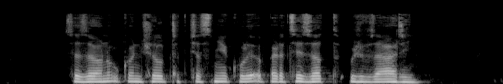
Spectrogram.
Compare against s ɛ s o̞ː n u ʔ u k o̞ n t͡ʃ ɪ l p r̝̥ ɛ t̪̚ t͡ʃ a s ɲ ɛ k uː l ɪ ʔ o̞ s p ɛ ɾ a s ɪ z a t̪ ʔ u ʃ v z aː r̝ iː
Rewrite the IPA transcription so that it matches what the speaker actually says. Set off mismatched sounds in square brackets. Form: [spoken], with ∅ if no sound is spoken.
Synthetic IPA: s ɛ [z] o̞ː n u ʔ u k o̞ n t͡ʃ ɪ l p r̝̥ ɛ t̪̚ t͡ʃ a s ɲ ɛ k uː l ɪ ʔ o̞ [∅] p ɛ ɾ a [t͡s] ɪ z a t̪ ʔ u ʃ v z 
